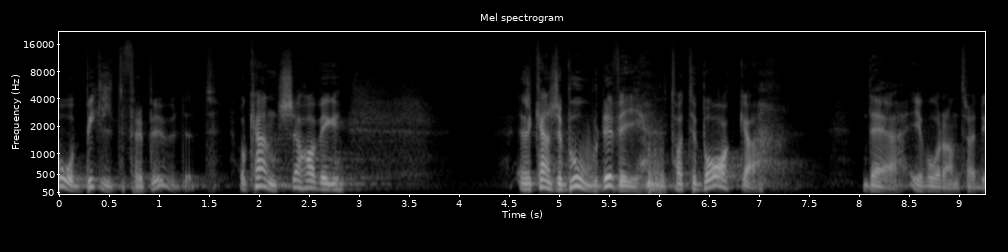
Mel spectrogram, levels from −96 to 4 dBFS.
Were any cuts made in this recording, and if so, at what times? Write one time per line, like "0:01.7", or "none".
0:01.7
